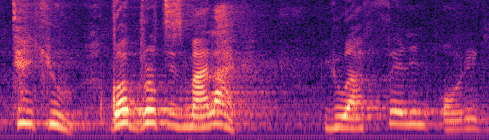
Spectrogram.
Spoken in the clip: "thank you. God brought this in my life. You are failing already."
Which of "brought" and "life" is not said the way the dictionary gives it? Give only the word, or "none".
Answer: none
